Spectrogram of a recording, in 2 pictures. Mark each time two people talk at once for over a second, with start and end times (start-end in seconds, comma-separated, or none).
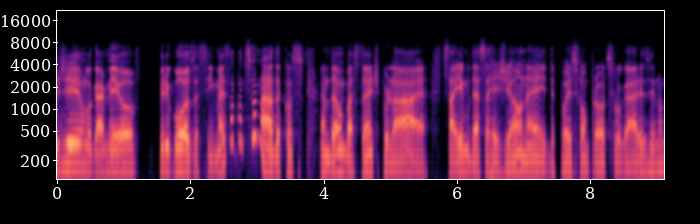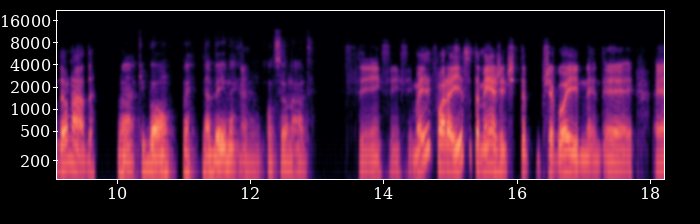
none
